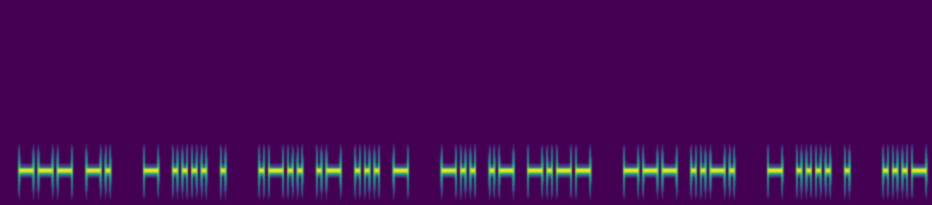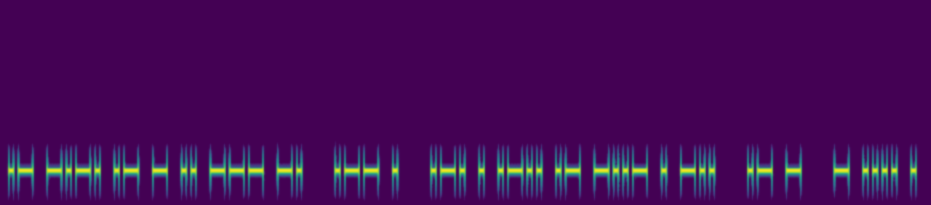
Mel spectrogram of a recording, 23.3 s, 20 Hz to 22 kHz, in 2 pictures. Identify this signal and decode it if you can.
Morse code, heard as a keyed tone, about 20 wpm, 700 Hz. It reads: ON THE LAST DAY OF THE VACATION WE RELAXED AT THE
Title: Sentences with 6-Word Phrases - 20wpm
